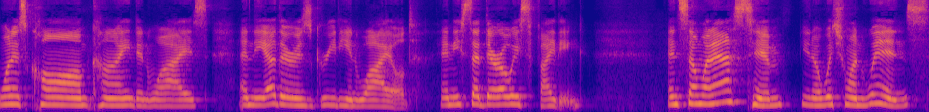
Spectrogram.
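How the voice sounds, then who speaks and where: Fairly high-pitched female voice, an unremarkable speaking voice with ordinary pitch variation at a fairly slow pace. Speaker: podcast host and spiritual teacher. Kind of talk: spiritual teaching podcast talk. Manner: conversational, warm, reflective.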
